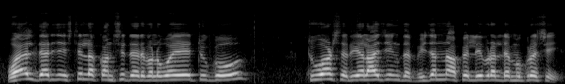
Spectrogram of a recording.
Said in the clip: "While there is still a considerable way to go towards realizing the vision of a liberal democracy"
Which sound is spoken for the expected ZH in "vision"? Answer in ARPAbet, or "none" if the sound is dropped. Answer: Z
